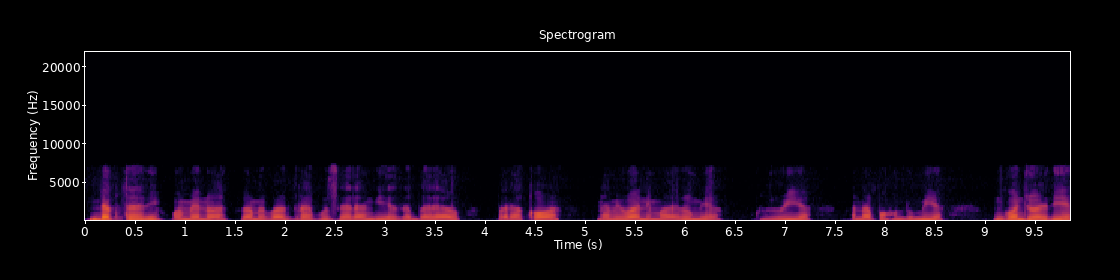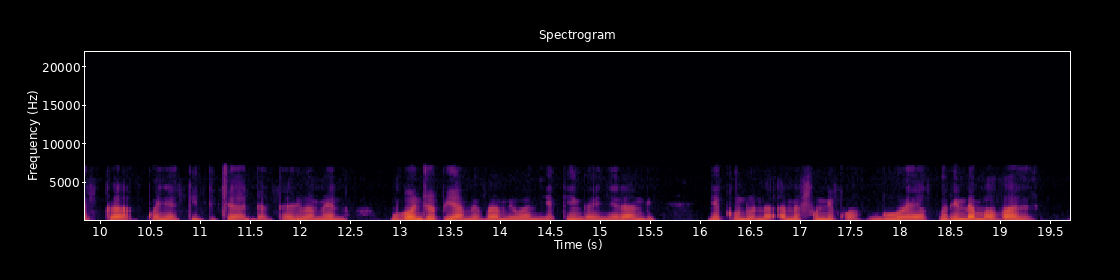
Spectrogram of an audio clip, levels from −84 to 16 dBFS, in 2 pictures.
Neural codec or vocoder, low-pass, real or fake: none; 7.2 kHz; real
